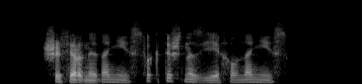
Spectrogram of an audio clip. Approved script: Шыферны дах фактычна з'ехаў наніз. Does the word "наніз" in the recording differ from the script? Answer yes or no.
no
